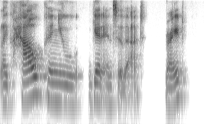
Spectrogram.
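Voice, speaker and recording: A woman's voice at a medium pitch, with ordinary pitch variation. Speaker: startup venture manager, workshop speaker. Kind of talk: workshop presentation. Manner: fast.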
